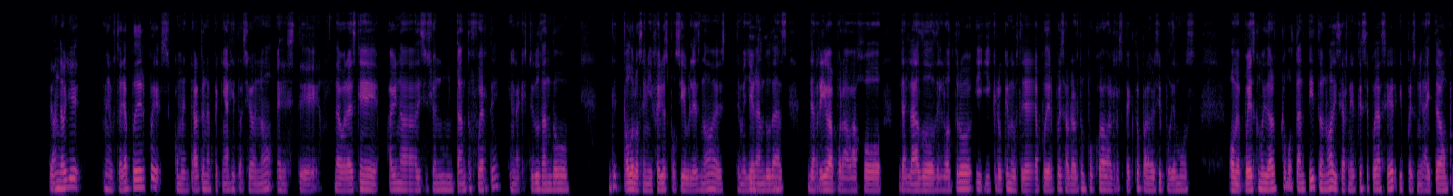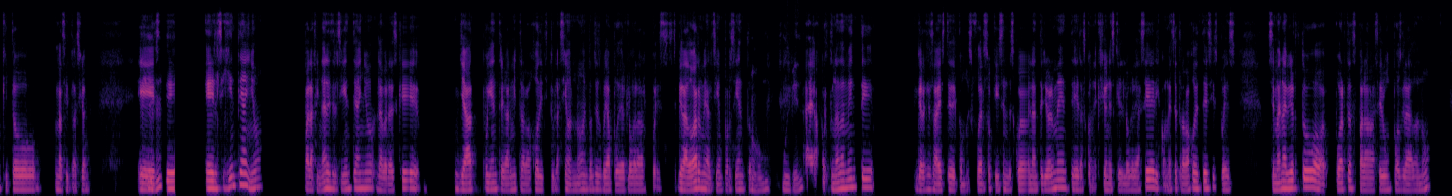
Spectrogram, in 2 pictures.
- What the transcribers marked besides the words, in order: none
- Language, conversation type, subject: Spanish, advice, ¿Cómo decido si pedir consejo o confiar en mí para tomar una decisión importante?
- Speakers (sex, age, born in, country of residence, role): male, 30-34, Mexico, Mexico, user; male, 60-64, Mexico, Mexico, advisor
